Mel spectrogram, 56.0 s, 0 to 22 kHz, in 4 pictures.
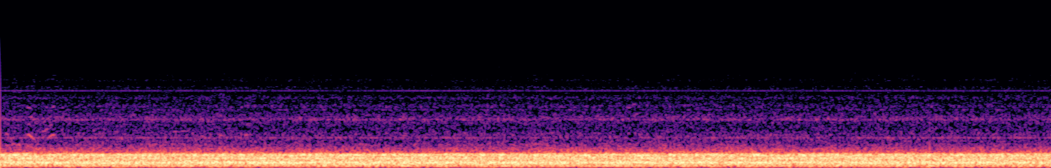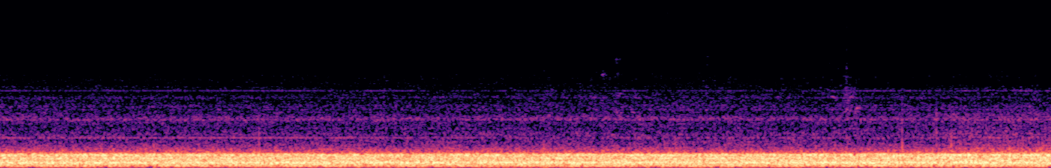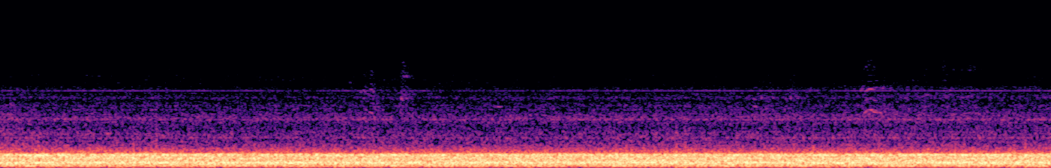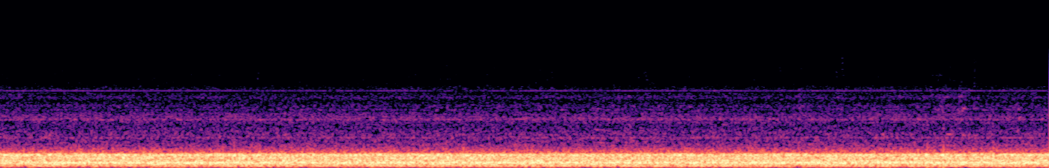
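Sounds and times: airplane cabin rumble: 0.0s - 56.0s.

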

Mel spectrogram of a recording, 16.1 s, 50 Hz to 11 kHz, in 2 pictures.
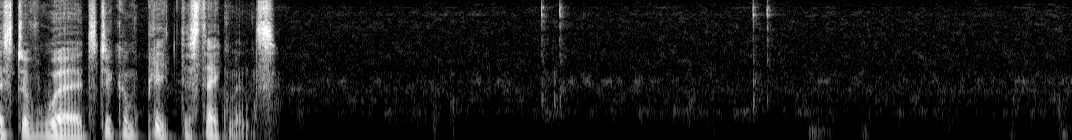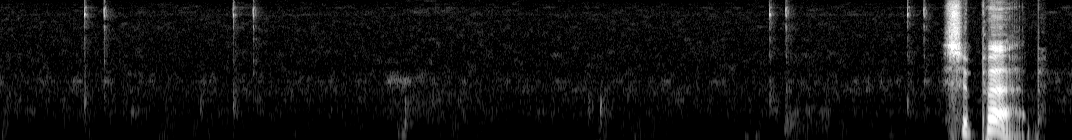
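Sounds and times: computer mouse clicks: 4.0s - 4.4s, 5.6s - 5.9s, 8.6s - 9.0s, 9.7s - 10.1s, 13.8s - 14.2s, 14.8s - 15.1s.

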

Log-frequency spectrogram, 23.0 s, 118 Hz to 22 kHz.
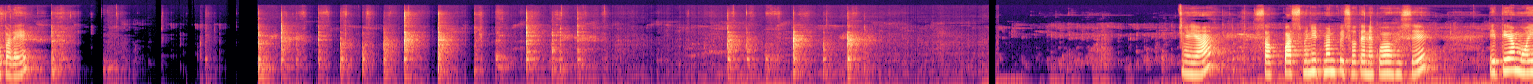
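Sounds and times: wooden spatula scraping a pan: 0.6s - 2.0s, 3.9s - 9.3s, 10.8s - 13.4s, 15.5s - 19.6s.

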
